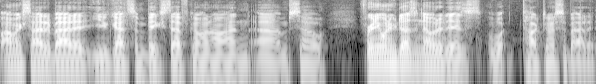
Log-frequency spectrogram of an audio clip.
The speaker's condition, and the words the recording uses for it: None; typical speech.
